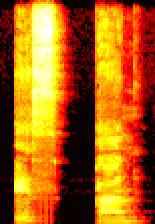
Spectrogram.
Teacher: The tilde adds a ‘y’ sound after the ‘n’ · Español ends in a consonant other than N and S, so the stress falls on the last syllable, ol.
